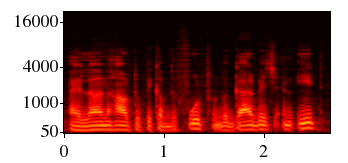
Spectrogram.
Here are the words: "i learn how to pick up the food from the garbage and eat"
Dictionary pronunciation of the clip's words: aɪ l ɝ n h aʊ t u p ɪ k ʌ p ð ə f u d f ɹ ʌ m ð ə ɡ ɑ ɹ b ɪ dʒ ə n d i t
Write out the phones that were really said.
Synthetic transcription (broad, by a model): aɪ l ɝ n h aʊ t u p ɪ k ʌ p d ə f u d f ɹ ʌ m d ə ɡ ɑ ɹ b ɪ dʒ ə n d i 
